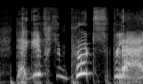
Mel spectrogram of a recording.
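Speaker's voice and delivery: shrill, nagging, insistent tone.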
